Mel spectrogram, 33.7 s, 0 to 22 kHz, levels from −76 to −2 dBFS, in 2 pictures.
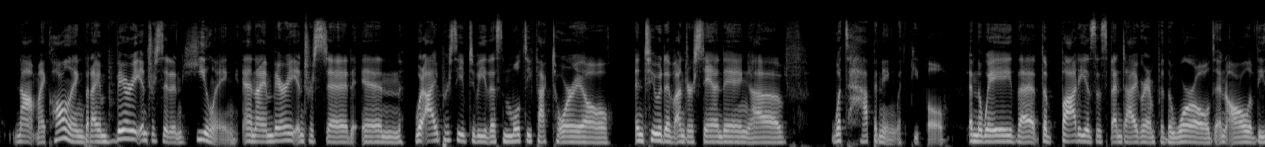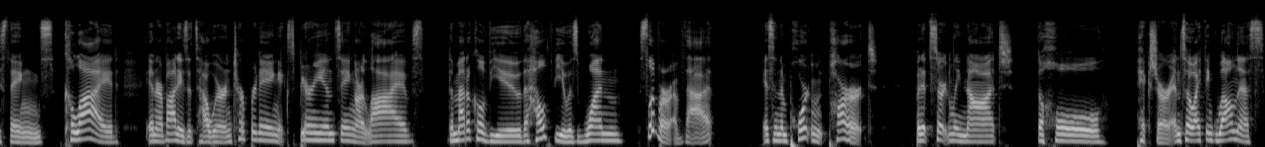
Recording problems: none

